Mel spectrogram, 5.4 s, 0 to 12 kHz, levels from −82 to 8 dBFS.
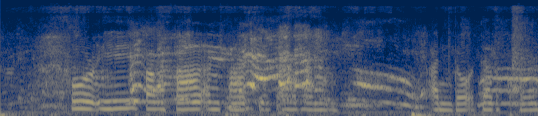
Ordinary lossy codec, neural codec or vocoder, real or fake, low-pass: Opus, 24 kbps; vocoder, 22.05 kHz, 80 mel bands, WaveNeXt; fake; 9.9 kHz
